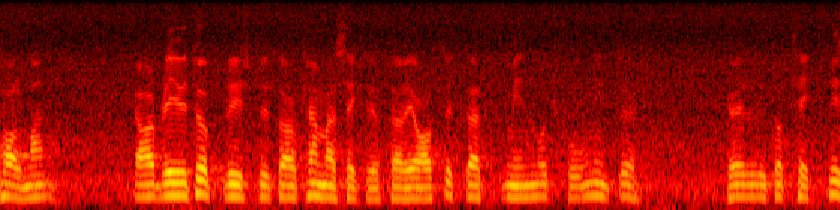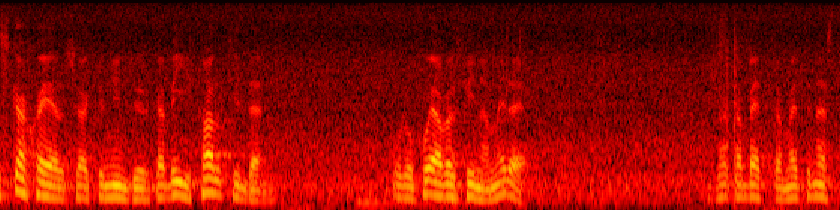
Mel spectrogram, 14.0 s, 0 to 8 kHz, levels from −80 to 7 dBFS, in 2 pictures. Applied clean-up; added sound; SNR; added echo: none; Water; 15 dB; none.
